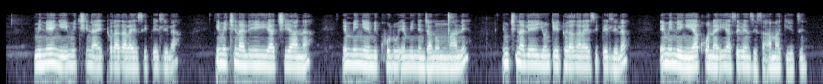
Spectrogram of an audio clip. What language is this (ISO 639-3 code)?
nde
